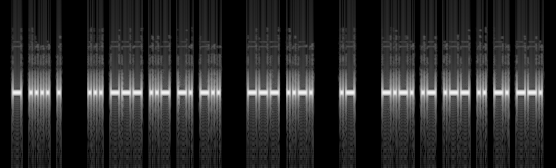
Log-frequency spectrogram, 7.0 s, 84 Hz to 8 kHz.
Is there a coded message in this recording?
Yes: Morse code from 0.2 to 6.8 s, heard as a keyed tone, about 34 wpm, 650 Hz. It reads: THE SOUND OF A CAWING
